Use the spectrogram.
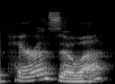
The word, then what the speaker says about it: parazoa: If they do not have true embryonic tissue, they are the parazoa. Zoa, remember, pronounce every vowel.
